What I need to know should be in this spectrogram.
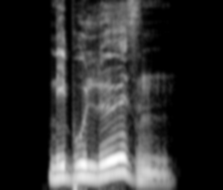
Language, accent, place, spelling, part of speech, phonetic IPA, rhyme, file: German, Germany, Berlin, nebulösen, adjective, [nebuˈløːzn̩], -øːzn̩, De-nebulösen.ogg
- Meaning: inflection of nebulös: 1. strong genitive masculine/neuter singular 2. weak/mixed genitive/dative all-gender singular 3. strong/weak/mixed accusative masculine singular 4. strong dative plural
